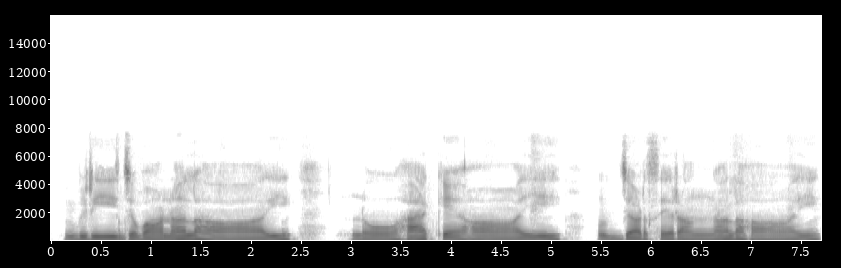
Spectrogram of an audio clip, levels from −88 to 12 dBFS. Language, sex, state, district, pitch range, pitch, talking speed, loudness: Bajjika, male, Bihar, Vaishali, 110-125 Hz, 115 Hz, 80 wpm, -33 LUFS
